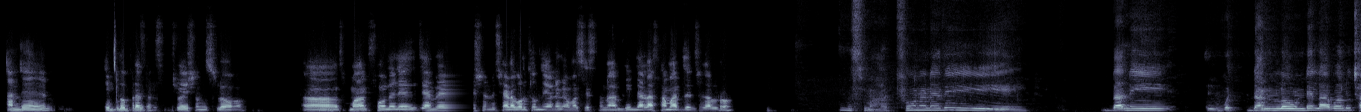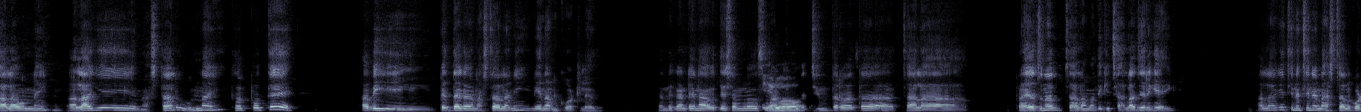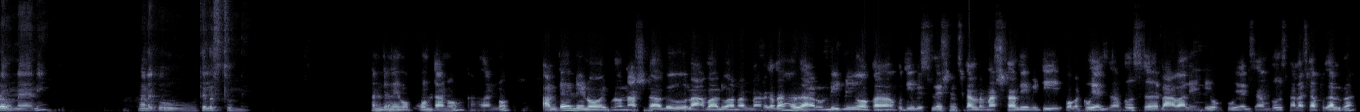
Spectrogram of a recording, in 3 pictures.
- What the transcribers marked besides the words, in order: other background noise; in English: "ప్రెజెంట్ సిట్యుయేషన్స్‌లో"; in English: "స్మార్ట్"; in English: "జనరేషన్‌ని"; distorted speech; static; in English: "స్మార్ట్"; background speech; in English: "స్మార్ట్"; unintelligible speech; in English: "టూ ఎగ్జాంపుల్స్"; in English: "టూ ఎగ్జాంపుల్స్"
- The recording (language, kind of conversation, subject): Telugu, podcast, స్మార్ట్‌ఫోన్ మీ జీవితాన్ని ఎలా మార్చిందో చెప్పగలరా?
- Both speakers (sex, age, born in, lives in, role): male, 20-24, India, India, host; male, 25-29, India, India, guest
